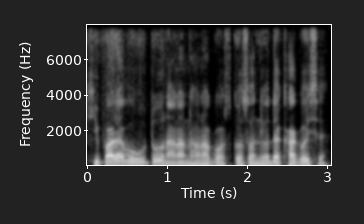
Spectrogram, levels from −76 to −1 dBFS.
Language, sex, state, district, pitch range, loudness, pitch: Assamese, male, Assam, Hailakandi, 135-150 Hz, -19 LUFS, 145 Hz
